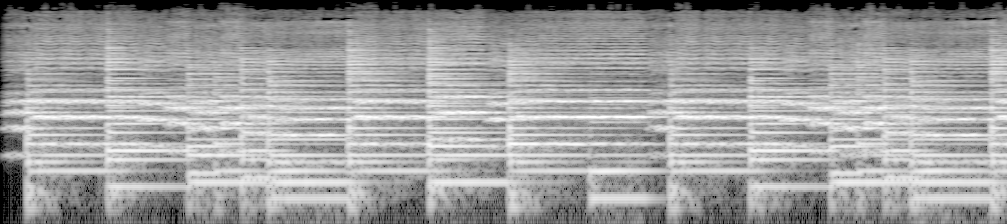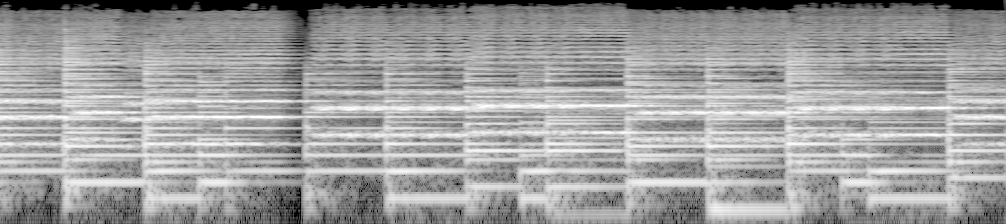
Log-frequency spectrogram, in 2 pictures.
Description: vive la compagnie VOICE, unison choir

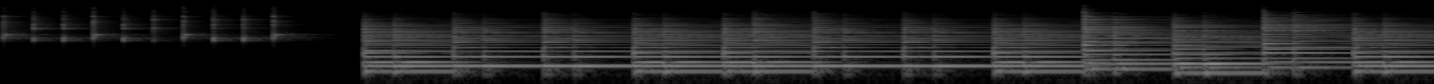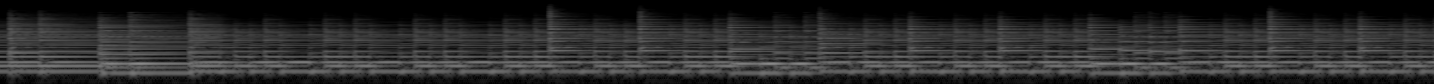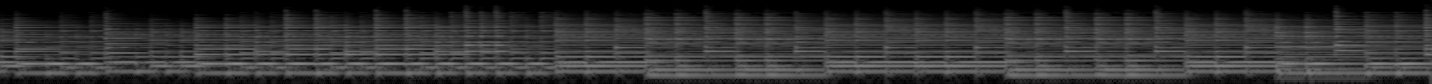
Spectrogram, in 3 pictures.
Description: pirates, Bassoon

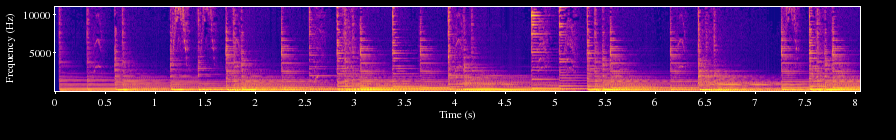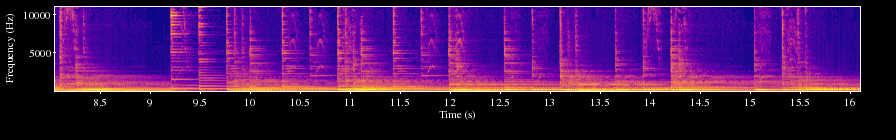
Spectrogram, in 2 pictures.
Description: guitar

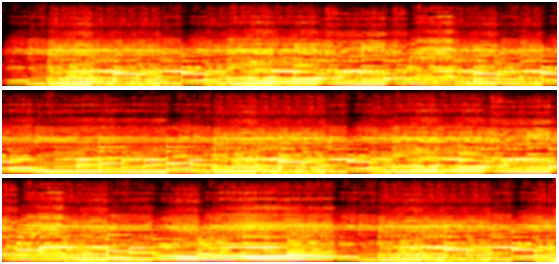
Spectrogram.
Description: the possums tail is bare, double bass

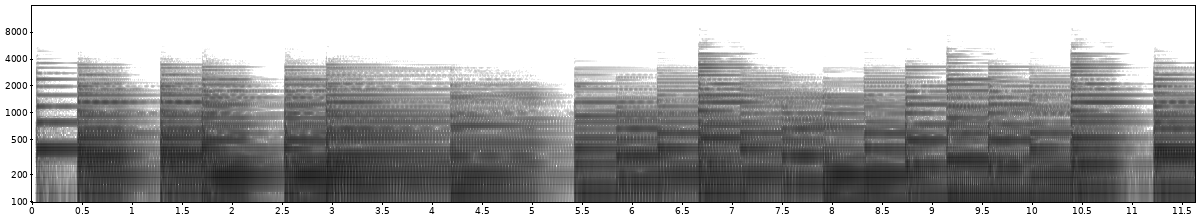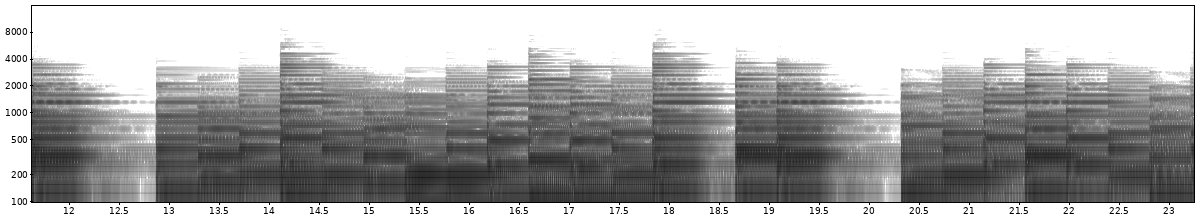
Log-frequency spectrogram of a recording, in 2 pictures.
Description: es klappert die muhle FL kar, Flute

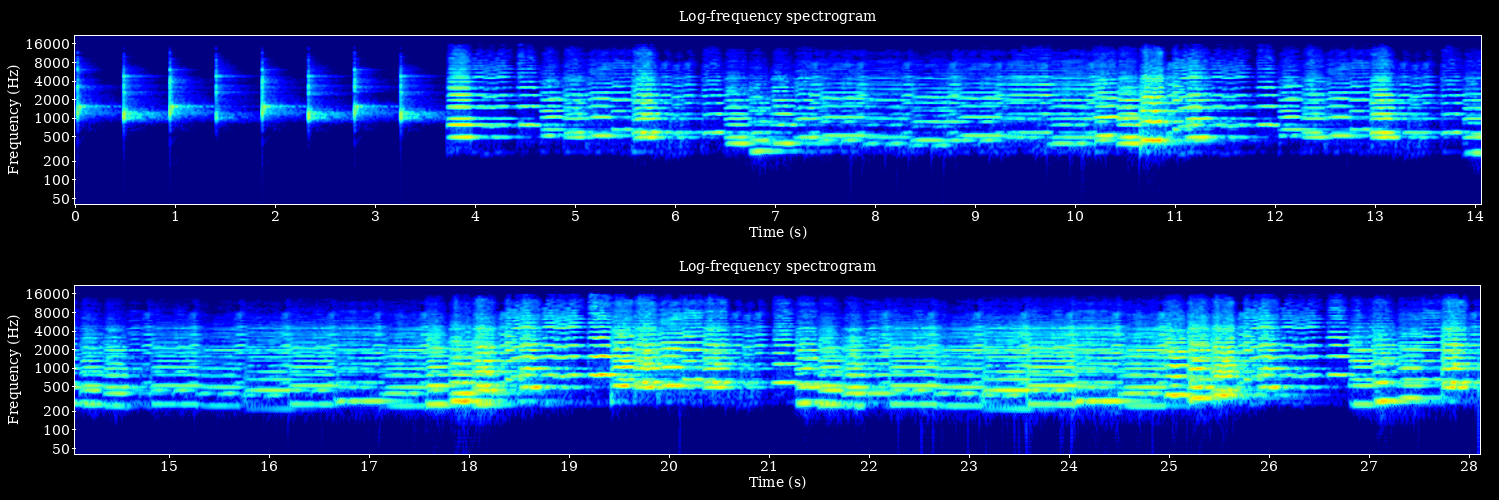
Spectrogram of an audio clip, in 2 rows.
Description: nutcracker trepak, 2 Violins Cello; Slow Playalong; Tchaikovsky, Pyotr Ilyich - Trepak from Nutcracker Suite, Op. 71a IV.

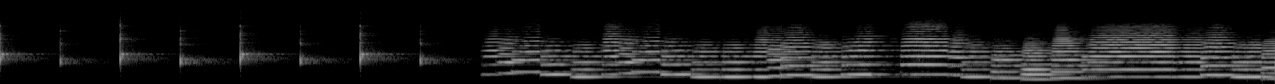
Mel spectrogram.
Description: grand old duke trumpet duet

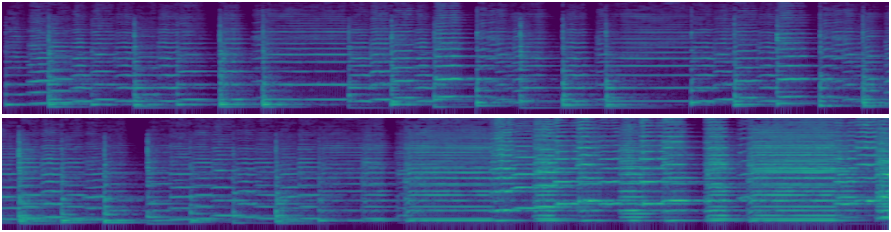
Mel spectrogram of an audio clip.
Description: romanian folkdance, violin quartet; bartok

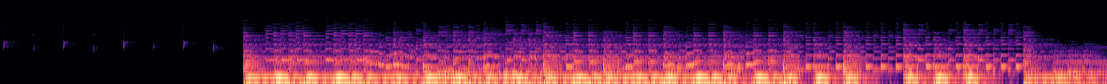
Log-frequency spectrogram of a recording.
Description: Capriccio Espagnol ASAX

